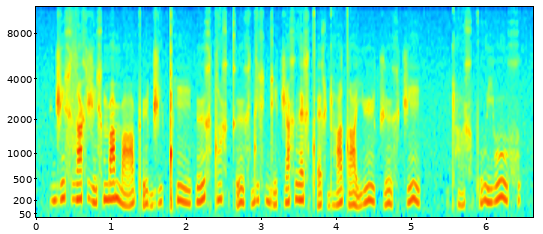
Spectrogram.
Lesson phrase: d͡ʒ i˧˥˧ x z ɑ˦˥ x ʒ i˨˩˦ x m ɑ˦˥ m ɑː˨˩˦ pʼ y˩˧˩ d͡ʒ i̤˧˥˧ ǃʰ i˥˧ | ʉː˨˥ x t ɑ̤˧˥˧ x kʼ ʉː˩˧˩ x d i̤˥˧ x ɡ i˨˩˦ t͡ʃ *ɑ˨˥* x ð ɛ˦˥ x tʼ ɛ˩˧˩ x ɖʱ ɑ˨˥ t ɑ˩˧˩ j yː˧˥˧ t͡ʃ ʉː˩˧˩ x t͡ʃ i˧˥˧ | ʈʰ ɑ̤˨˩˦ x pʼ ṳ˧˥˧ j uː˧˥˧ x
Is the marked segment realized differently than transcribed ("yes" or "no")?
no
